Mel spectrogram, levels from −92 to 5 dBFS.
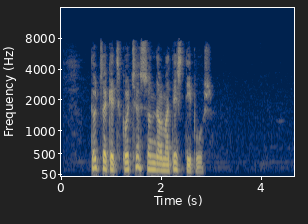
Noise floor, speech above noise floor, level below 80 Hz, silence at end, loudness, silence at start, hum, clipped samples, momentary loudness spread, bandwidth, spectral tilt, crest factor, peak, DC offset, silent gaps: -73 dBFS; 53 dB; -60 dBFS; 1.7 s; -21 LUFS; 0.6 s; none; under 0.1%; 12 LU; 8 kHz; -6 dB/octave; 18 dB; -4 dBFS; under 0.1%; none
